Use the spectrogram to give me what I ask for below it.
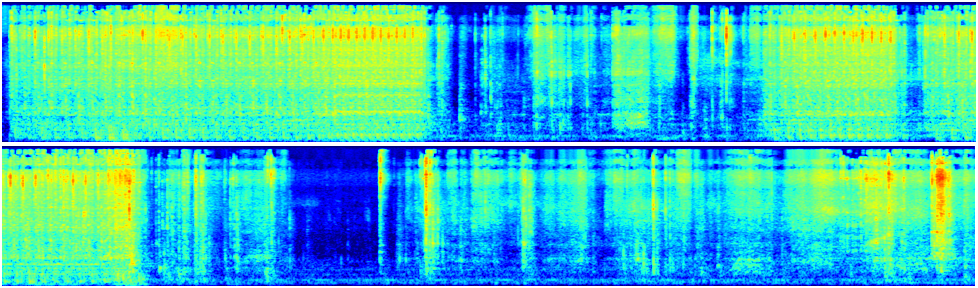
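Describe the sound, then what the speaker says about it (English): Sewing machine stitching the lining of a zipper pouch, loud steady runs of rapid needle chatter broken by pauses, short bursts and quieter fabric handling between seams. "go to the machine, stitch, flip it down, and top stitch, just like we did before."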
